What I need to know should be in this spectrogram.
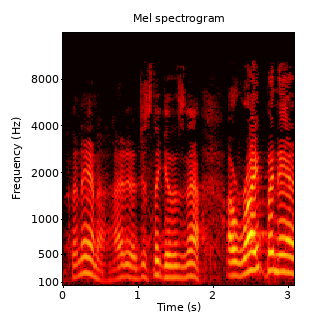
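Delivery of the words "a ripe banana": ripe said higher and louder with punch. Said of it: "as I may look like right now".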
